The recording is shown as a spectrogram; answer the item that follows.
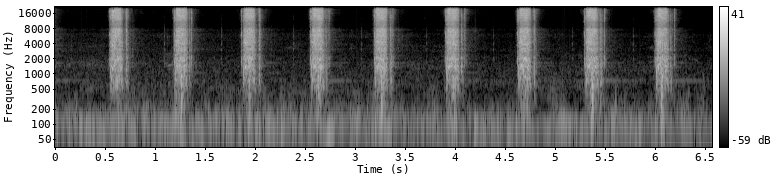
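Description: Airsoft M4 DMR/AEG rifle fitted with a Perun v2 Clicker PRO firing BBs: ten sharp, evenly spaced single shots about two-thirds of a second apart, each a crisp snapping crack over faint background hiss, close and loud.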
